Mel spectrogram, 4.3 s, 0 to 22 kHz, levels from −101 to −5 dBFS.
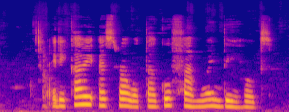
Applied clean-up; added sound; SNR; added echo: classical method log-MMSE.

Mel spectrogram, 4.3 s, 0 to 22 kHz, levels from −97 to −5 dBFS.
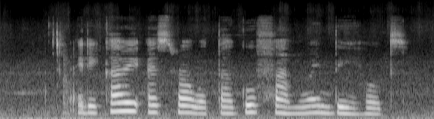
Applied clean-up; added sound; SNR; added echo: none; Truck; 17 dB; none.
